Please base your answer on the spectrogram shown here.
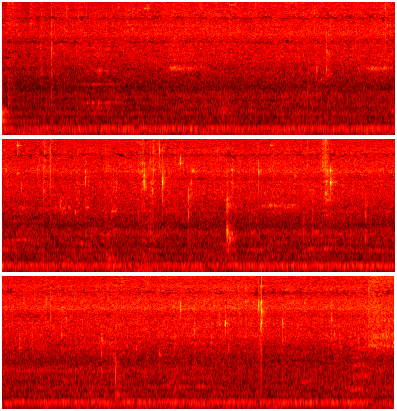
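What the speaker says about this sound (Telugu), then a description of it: "ఆయిల్ అనేది మరిగిన తర్వాత ఈ పీసెస్ని మనం మంచిగా ఇందులోకి వేసుకోవాలి." Okra pieces deep-frying in hot oil for a crispy okra snack: a steady, soft sizzle with scattered small pops and crackles, running evenly throughout with no talking.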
